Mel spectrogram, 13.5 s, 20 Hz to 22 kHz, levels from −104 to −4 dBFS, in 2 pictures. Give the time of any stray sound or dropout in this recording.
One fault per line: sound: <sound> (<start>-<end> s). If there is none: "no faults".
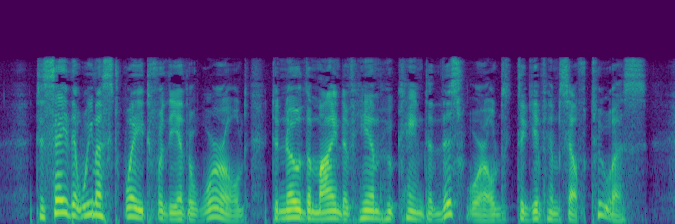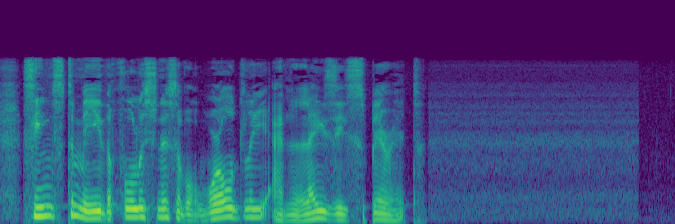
no faults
